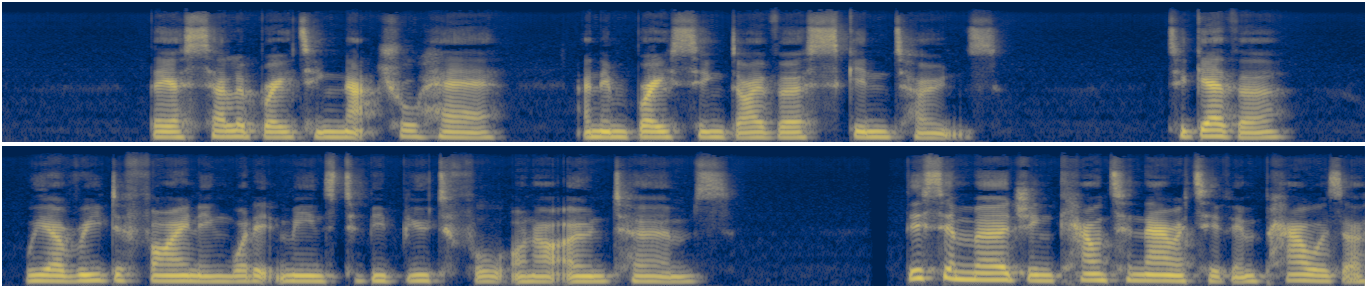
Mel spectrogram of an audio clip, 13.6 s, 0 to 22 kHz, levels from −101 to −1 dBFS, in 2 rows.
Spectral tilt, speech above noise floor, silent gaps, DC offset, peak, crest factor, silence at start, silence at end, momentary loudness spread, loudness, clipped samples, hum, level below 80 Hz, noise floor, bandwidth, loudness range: -5 dB/octave; 52 dB; 11.17-11.23 s; under 0.1%; -4 dBFS; 20 dB; 0.75 s; 0 s; 11 LU; -23 LUFS; under 0.1%; none; -72 dBFS; -75 dBFS; 16 kHz; 3 LU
